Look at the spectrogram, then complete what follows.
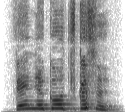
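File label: female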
